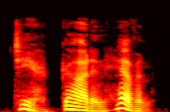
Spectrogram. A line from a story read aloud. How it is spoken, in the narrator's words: breathed Jolly Roger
